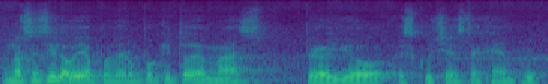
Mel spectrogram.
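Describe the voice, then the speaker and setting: A man's voice: mid-range voice, fairly even intonation, fast talker, dark tone, slight background noise. Earnest preacher man. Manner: earnest, conversational preaching with repeated emphatic phrases. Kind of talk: sermon teaching.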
